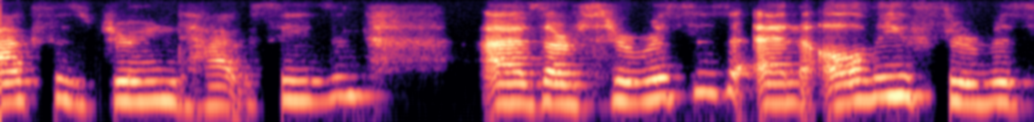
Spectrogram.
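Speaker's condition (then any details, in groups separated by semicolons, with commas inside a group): Cerebral palsy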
